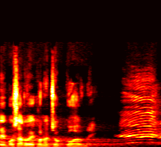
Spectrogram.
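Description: A man speaking into a microphone, breaking off just over a second in. Near the end comes a short high-pitched cry that rises and falls, like a cat's meow.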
